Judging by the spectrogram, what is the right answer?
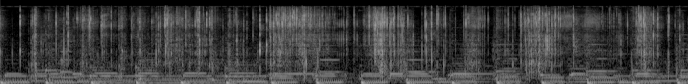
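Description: Clear plastic packaging bag crinkling in several short bursts as a foam squishy toy is squeezed inside it, over background music.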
